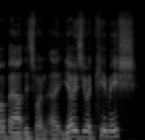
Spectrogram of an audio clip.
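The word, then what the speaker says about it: Joshua Kimmich: it's tough isn't it um okay um how about this one uh yosu akimish that's the correct pronunciation by the way uh yoshi kimmy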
